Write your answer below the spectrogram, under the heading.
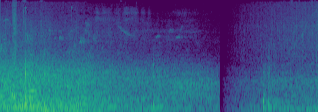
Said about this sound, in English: going down with rain, isn't it?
